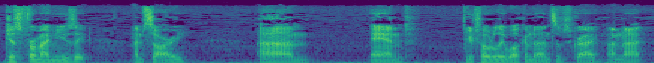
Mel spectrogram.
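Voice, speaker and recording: A lowish, level voice at a normal speed belongs to this young adult YouTuber, eighteen years old, recording a candid vlog into a studio microphone. He's earnest and a little rambling, with casual swearing and an emotionally raw feel.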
